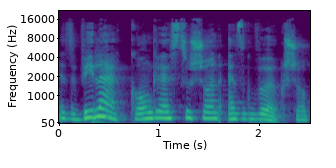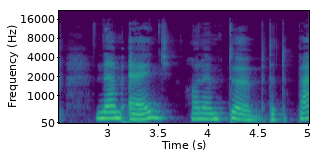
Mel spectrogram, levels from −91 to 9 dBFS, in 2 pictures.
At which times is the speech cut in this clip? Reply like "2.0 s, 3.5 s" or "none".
none

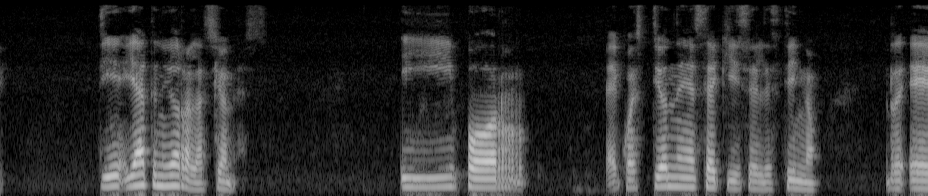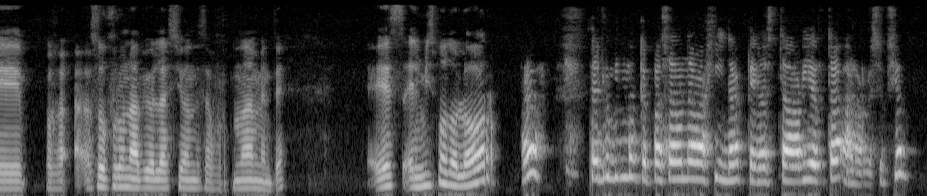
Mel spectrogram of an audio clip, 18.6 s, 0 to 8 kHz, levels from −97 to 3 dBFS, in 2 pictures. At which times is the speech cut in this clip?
13.0 s, 14.4 s

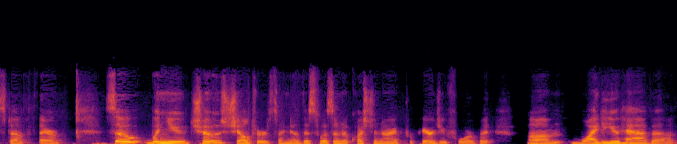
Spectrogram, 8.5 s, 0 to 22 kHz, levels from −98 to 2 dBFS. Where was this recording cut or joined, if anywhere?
none

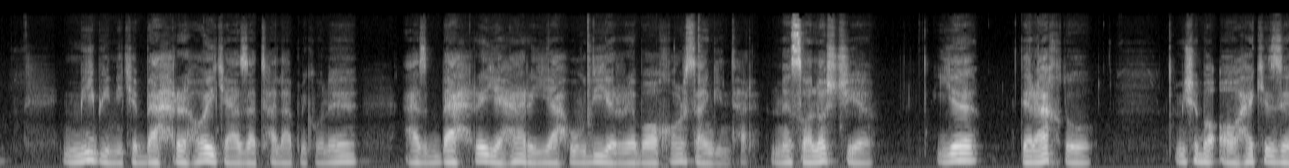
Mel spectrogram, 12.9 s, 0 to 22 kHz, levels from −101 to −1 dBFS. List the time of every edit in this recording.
7.6 s

